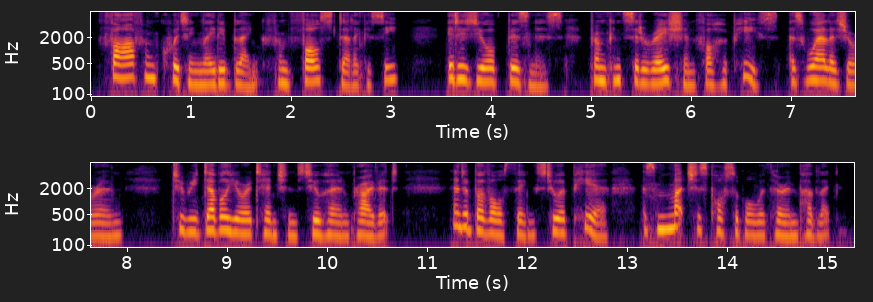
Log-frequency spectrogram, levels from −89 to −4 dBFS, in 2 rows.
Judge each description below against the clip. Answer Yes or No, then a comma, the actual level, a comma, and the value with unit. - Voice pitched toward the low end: No, medium, 185 Hz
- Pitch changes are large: No, average, 3.8 semitones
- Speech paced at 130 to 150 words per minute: No, average, 170 wpm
